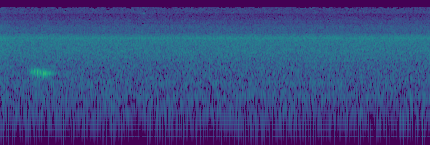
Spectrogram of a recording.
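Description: Near silence: room tone, with one brief faint high blip about half a second in.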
